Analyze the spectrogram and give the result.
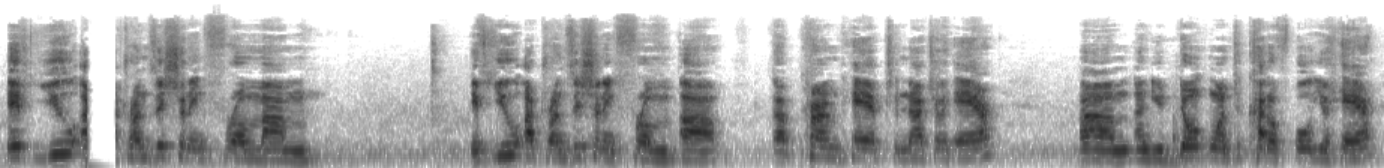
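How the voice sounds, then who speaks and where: This man from Uganda makes hair products and teaches hair care, here leading a live online lesson with patience and raising rhetorical questions that he promptly answers. His high, bright voice has a forceful edge, with fairly even intonation and a measured pace.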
